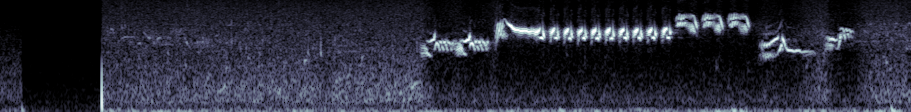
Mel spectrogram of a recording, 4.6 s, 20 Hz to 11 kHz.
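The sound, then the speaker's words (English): A Lincoln's sparrow sings one bright, high song of rapid trills and buzzy, repeated notes lasting about two seconds. A steady hiss comes before and under it, with a short moment of silence near the start. “Lincoln Sparrow number 10 continued.”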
